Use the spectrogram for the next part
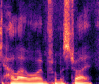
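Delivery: ordinary delivery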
